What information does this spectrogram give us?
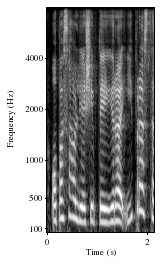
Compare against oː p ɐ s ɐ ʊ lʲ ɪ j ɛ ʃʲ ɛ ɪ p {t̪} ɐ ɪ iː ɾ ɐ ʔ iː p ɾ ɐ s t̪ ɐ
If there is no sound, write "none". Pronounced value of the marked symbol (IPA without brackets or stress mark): t̪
